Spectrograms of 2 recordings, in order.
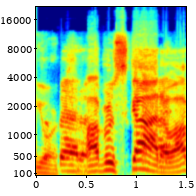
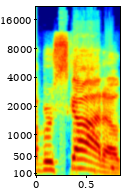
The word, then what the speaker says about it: Abruscato: Abuscato. Abuscato.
